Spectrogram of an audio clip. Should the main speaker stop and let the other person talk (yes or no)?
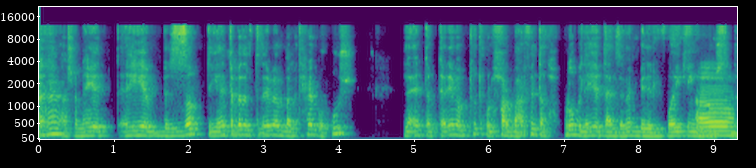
no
